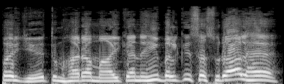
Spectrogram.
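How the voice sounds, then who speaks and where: A man voicing a patient young husband who grows loudly exasperated. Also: high-pitched, moderate pace, dry recording, clean studio sound, lightly acted.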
